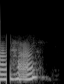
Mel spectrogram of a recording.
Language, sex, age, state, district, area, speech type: Malayalam, female, 18-30, Kerala, Alappuzha, rural, conversation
